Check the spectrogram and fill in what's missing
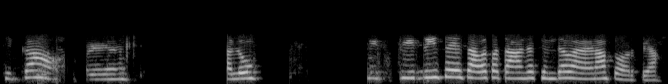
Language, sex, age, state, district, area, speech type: Sindhi, female, 18-30, Madhya Pradesh, Katni, urban, conversation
